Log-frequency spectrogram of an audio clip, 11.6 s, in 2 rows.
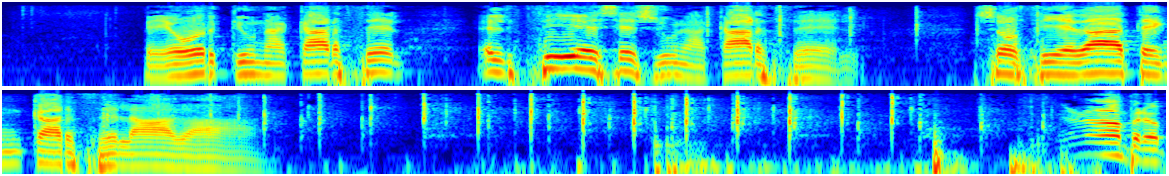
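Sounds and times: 
speech: 0:00.7 - 0:07.2, 0:11.2 - 0:11.6
hands clapping in unison at a gathering: 0:03.4 - 0:05.4, 0:06.6 - 0:11.6.

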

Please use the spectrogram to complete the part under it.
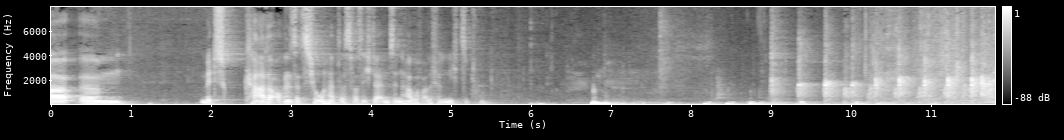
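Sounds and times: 
speech: 0:00.0 - 0:01.0, 0:01.9 - 0:05.6
audience applause: 0:09.0 - 0:11.7.

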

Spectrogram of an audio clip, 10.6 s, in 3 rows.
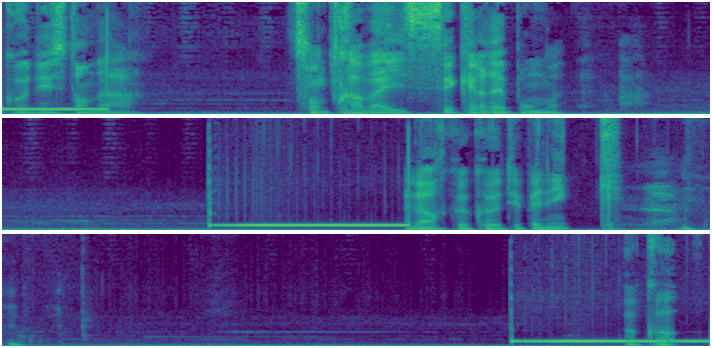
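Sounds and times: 
speech: 0:00.0 - 0:00.8, 0:01.4 - 0:03.0, 0:04.6 - 0:07.3, 0:09.7 - 0:10.6
low hum: 0:00.0 - 0:10.6
telephone ringing tone: 0:04.6 - 0:05.6, 0:09.6 - 0:10.6.

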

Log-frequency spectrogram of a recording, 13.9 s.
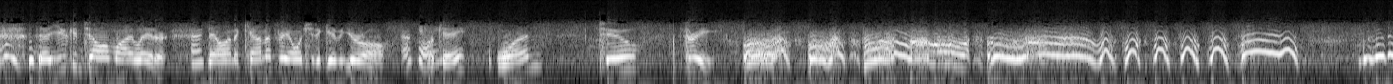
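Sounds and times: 
speech: 0:00.4 - 0:09.8
person imitating a barking dog: 0:07.4 - 0:13.9.

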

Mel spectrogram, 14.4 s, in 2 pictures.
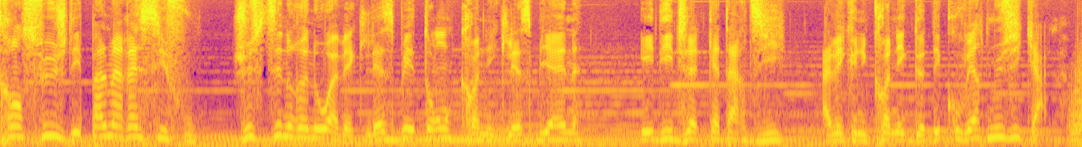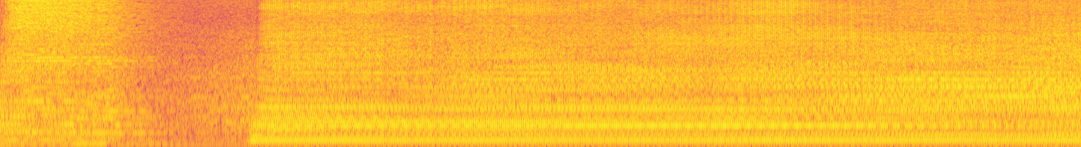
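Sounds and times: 
speech: 0:00.0 - 0:07.7, 0:08.9 - 0:09.1
engine of a boat rented for the summer rumbling: 0:00.0 - 0:14.4
loud deep boat horn droning: 0:07.0 - 0:14.4.

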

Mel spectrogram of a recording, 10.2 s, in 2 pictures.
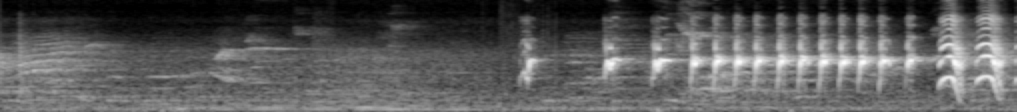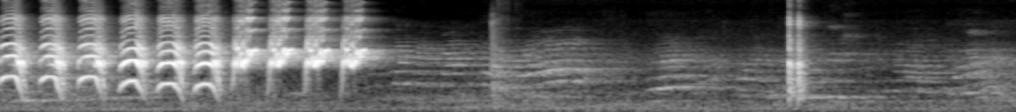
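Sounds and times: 
Javan myna singing with clicks and chattering notes: 0:02.5 - 0:07.7, 0:08.9 - 0:09.4.

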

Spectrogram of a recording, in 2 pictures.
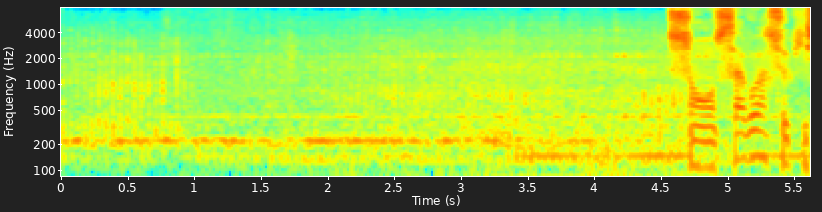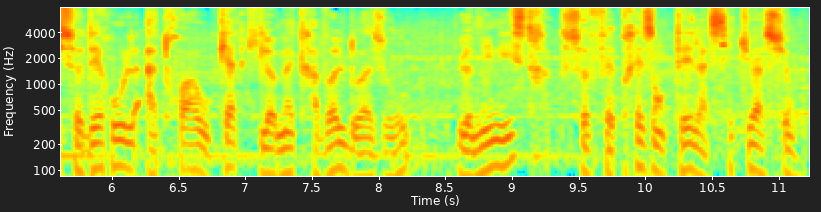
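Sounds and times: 
French military helicopters landing, rotors thumping: 0:00.0 - 0:11.2
helicopter engine drone: 0:00.0 - 0:11.2
speech: 0:04.7 - 0:11.2.

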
